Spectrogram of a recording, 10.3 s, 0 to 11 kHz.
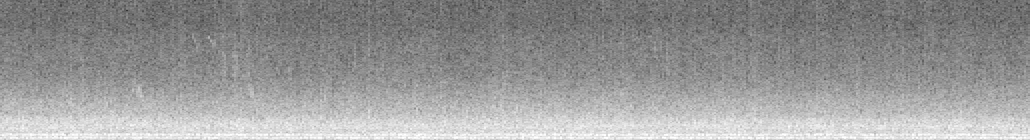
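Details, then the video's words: Busy honeybees at their hive in spring fill the air with an unbroken, thick humming buzz that stays steady in pitch and loudness throughout. "1 Hour of a Beehive ASMR | A Spring Nature Ambience Sounds"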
